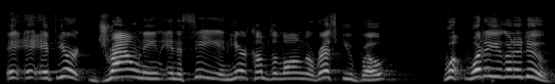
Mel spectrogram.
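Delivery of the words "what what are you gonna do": ordinary delivery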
